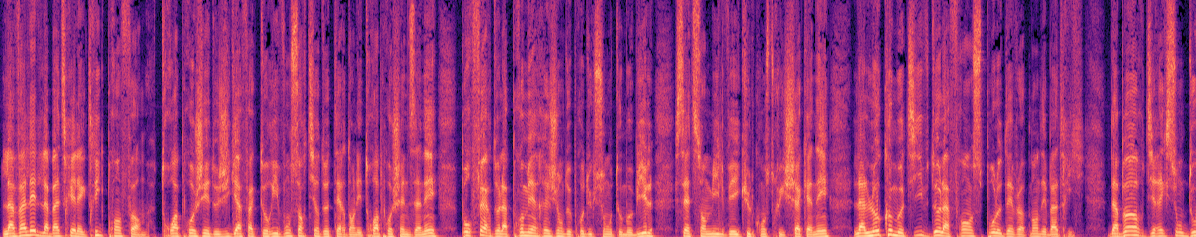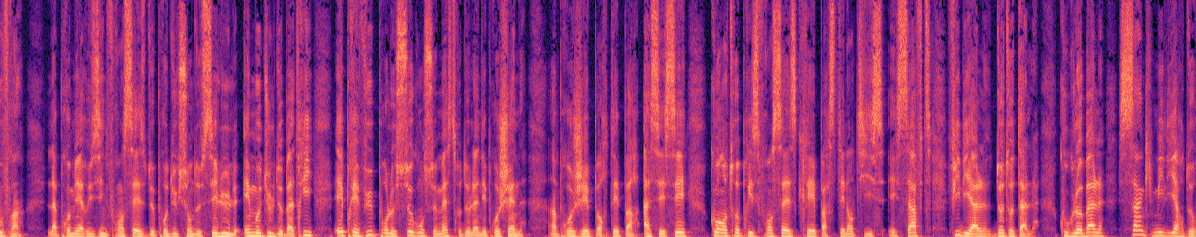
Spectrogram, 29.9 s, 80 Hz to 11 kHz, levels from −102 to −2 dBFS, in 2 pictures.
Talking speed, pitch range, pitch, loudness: 180 wpm, 120-145 Hz, 130 Hz, -15 LUFS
